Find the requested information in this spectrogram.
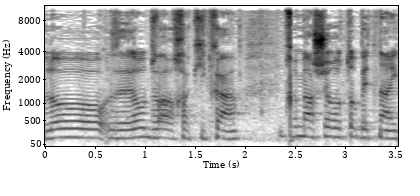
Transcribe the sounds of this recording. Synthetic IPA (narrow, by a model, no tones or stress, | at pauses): lozelo̞d̪vaʁχakʰikʰa | oχimleaʃeʁo̞t̪o̞bet̪naj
